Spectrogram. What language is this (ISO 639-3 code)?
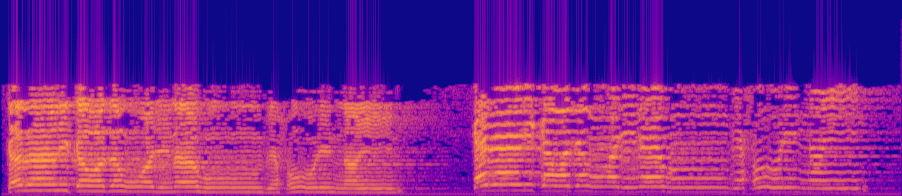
ara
